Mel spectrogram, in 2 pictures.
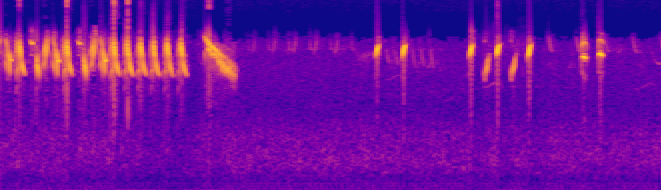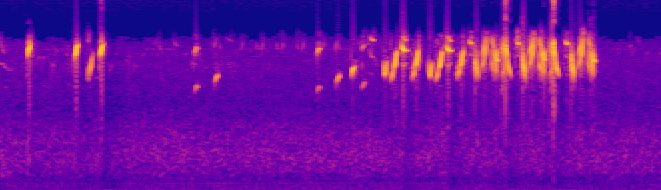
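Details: A wild European goldfinch sings bright, tinkling bursts of rapid high twitters and buzzy trills, broken by scattered single chirps, against a quiet background.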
